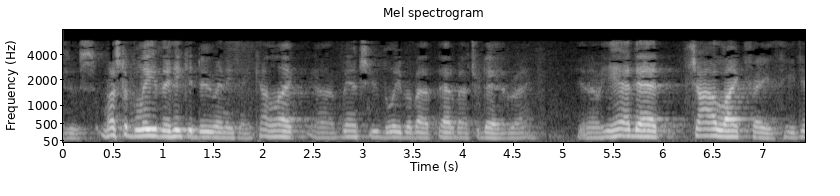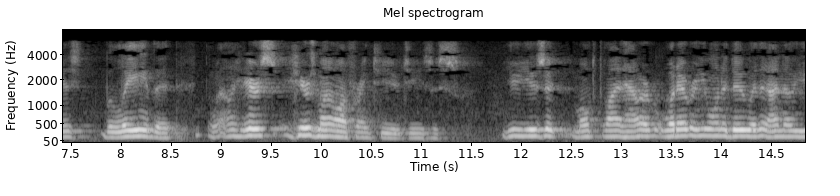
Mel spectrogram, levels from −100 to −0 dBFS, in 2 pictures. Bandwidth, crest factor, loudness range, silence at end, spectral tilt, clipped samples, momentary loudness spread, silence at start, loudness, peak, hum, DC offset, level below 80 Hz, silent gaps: 6 kHz; 18 dB; 6 LU; 0 s; -8 dB/octave; under 0.1%; 16 LU; 0 s; -24 LUFS; -6 dBFS; none; under 0.1%; -66 dBFS; none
